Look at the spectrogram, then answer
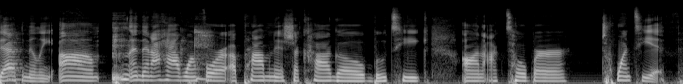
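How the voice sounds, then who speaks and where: Fairly even intonation marks this woman's speech in an American accent. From Memphis, US South. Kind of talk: casual chat. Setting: studio.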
